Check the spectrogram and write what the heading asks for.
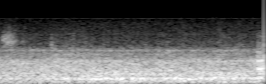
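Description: Steady outdoor background noise: a continuous rumble and hiss with no distinct events, like distant traffic.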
